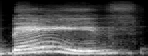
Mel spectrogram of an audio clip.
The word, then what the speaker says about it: bathe: a bath to take a bath a bath or a bathtub the th is not vibrating but to bathe as verb the th is vibrated that's cray-cray it's 50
